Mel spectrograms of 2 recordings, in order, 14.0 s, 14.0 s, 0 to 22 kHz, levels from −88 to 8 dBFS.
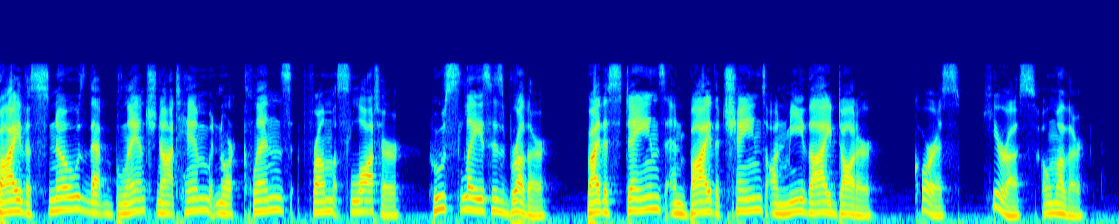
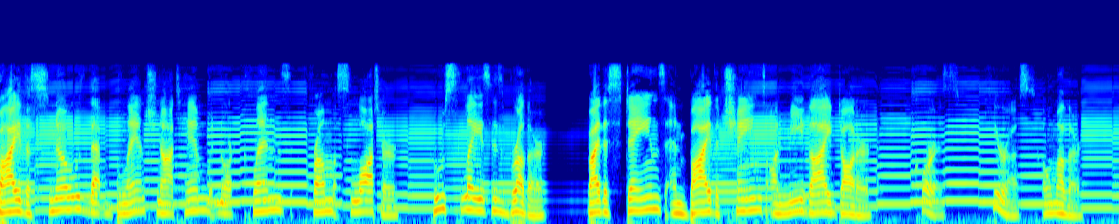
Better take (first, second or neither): first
